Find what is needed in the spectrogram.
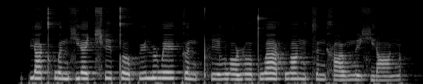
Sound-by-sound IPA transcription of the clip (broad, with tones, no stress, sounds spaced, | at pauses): p j ä˧˥ kʰ w ə˨˩ n ɕ j ɛ˧˥ t͡ɕʰ i˧˥ t̪ ɤ˨˩ p y˥ n ɻ w e˥ ɪ̯ k ə˨˩ n pʰ i˧˥ l w ɔ˧˥ ɻ ɤ˥˧ t̪ w ä˥˧ x w ɑ˥˧ ŋ t͡s ə˥˩ n x ɑ˧˥ ʊ̯ n̪ i˨˩ ɕ j ɑ˧˥ ŋ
